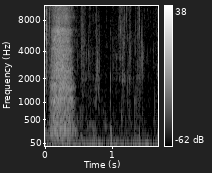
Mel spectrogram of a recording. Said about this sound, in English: But I will say I am fully dressed in a Bob Mackie gown right now. And I'm even wearing, listen, you can hear my jewelry. Listen to all the jewelry. This is definitely not my keys. This is jewelry.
